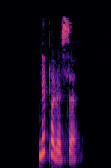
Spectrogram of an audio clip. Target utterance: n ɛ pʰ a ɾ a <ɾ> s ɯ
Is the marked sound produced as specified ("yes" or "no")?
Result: no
